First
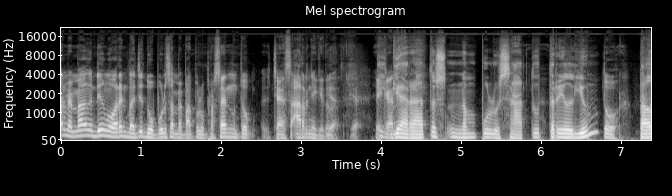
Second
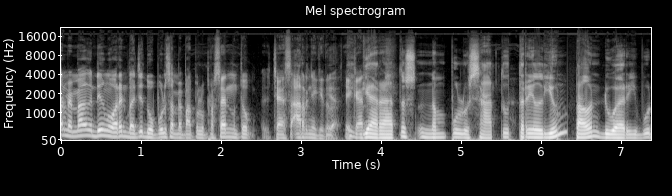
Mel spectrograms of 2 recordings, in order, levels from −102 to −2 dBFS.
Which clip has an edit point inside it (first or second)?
second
